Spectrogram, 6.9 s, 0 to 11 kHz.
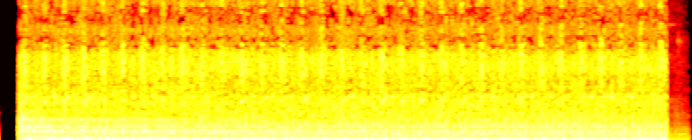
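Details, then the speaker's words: DD15 diesel truck engine with compression leak and low power: a loud, rough clatter with an irregular beat over heavy low rumble. Such a sound indicates a broken cylinder head or a stuck-open head valve, whereas a quieter sound could be just valve adjustment. "means that you have a serious problem with a broken cylinder head or a stick open cylinder head valve."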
